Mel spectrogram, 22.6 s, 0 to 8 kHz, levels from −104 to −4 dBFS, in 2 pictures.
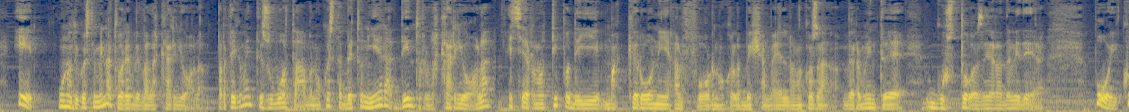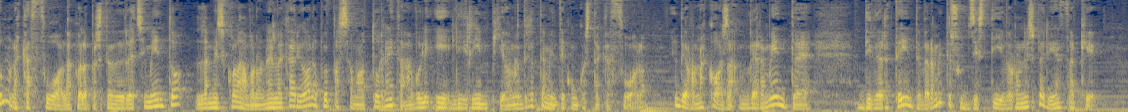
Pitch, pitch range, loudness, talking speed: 115 Hz, 100-130 Hz, -17 LUFS, 180 wpm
